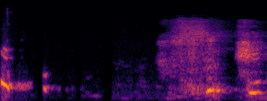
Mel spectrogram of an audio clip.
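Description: A woman laughing: a sharp burst of laughter at the start, a short one just after, then a breathy laughing exhale before talk resumes near the end.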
